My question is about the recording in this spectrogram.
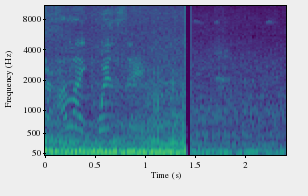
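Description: Loud, steady low rumble of a motor vehicle engine running nearby. It cuts off abruptly a little over halfway through.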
